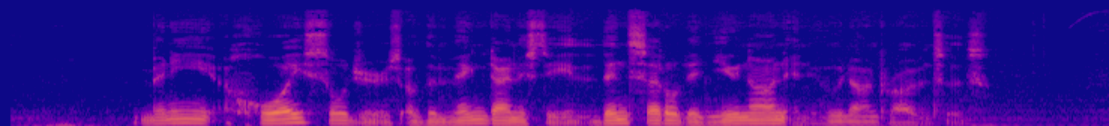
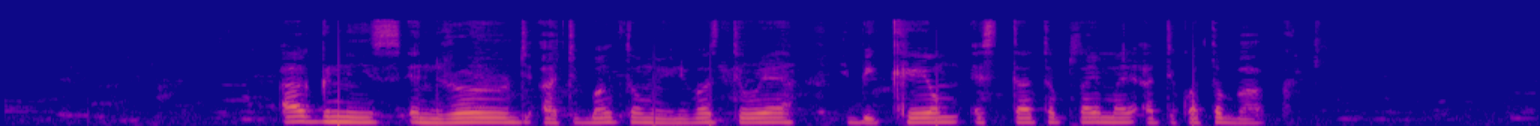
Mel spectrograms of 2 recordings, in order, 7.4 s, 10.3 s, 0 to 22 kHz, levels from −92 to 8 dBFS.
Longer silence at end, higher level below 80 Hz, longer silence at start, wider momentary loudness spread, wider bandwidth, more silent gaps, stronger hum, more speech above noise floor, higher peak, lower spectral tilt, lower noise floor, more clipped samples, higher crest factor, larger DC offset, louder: second, 0.8 s vs 1.85 s; first, -62 dBFS vs -72 dBFS; second, 0.4 s vs 1.65 s; about the same, 14 LU vs 12 LU; first, 16.5 kHz vs 11.5 kHz; neither; neither; second, 34 dB vs 43 dB; first, -20 dBFS vs -24 dBFS; about the same, -6 dB/octave vs -6.5 dB/octave; second, -71 dBFS vs -84 dBFS; neither; about the same, 18 dB vs 18 dB; neither; first, -37 LUFS vs -41 LUFS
